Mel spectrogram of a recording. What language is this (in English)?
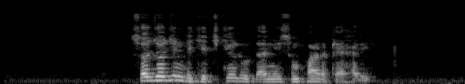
Hausa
